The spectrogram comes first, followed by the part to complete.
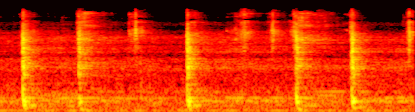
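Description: Instrumental music with a steady beat of sharp percussive clicks, roughly every quarter second, over a faint held note.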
